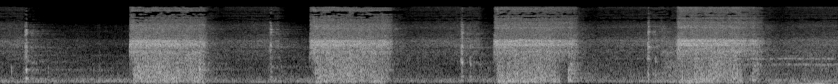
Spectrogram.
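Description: Compressed air hissing in four short bursts, about two seconds apart, from a pneumatic press working on a stack of small rubber tyres, with a short click between bursts.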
